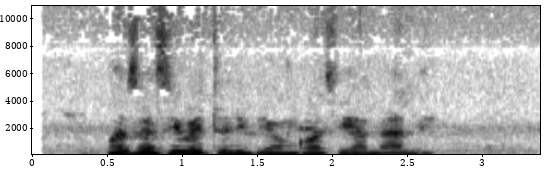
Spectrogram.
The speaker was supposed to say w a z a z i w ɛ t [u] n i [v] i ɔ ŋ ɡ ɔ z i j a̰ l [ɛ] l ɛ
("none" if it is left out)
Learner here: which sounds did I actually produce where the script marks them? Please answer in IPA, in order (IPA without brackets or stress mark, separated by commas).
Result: u, v, a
